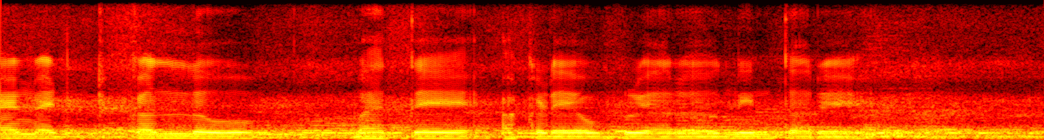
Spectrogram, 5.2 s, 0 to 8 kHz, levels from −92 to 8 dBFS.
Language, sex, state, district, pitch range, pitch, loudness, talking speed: Kannada, male, Karnataka, Chamarajanagar, 105-110 Hz, 105 Hz, -14 LUFS, 80 wpm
